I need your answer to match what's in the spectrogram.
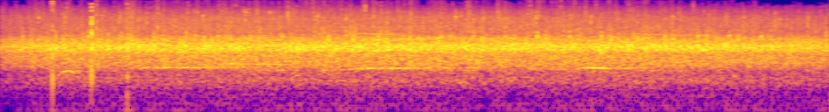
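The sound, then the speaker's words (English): Sustained audience applause for President Trump formally recognizing Israel's sovereignty over the Golan Heights, a dense, even wash of clapping from a large crowd that holds steady at full strength for several seconds without letting up. “Now that deserves enormous applause.”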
